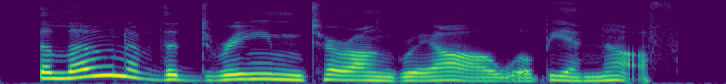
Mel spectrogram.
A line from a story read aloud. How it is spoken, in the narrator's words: Egwene said dryly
